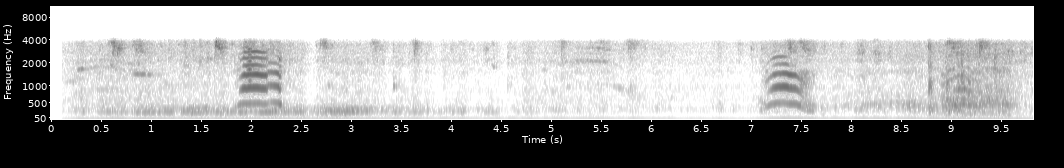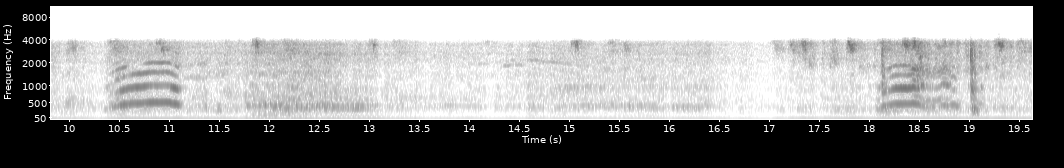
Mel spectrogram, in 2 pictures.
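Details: A locked-in cat asking for help gives loud, drawn-out meows at about 2, 7, 11 and 18 seconds, each rising then falling, with quiet, muffled background between calls.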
